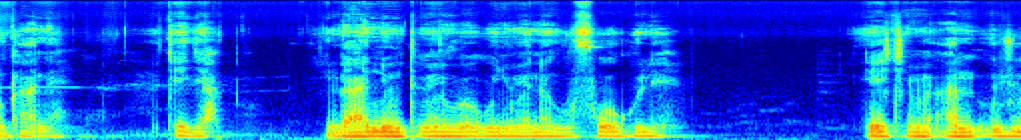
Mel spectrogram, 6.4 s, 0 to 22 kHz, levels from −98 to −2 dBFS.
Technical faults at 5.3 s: none

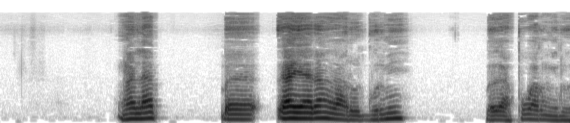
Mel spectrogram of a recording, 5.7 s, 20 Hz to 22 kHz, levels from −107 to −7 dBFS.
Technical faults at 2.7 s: Vorbis compression

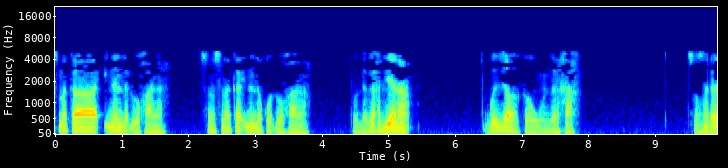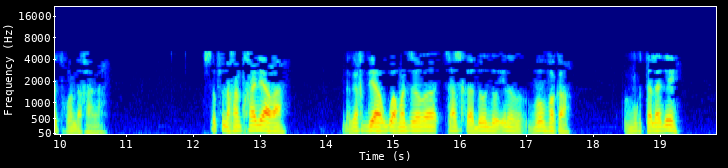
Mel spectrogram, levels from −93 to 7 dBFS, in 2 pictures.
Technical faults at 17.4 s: MP3 compression

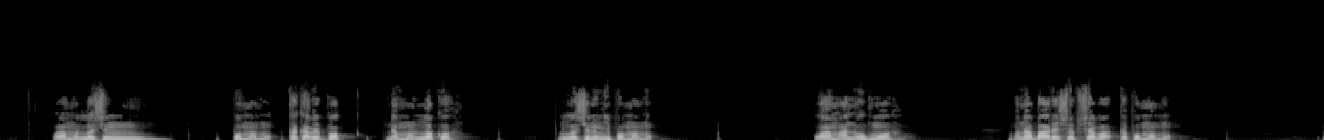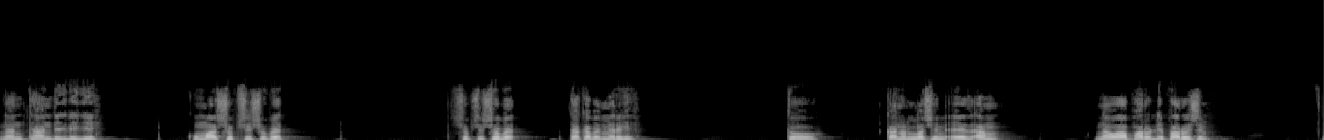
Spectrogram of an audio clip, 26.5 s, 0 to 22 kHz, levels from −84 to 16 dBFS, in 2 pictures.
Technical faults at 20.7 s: transcoding between lossy codecs

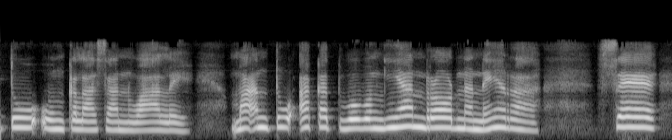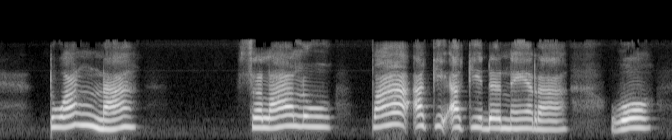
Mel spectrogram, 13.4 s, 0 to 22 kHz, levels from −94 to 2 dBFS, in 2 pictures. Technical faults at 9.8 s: pre-emphasis left on

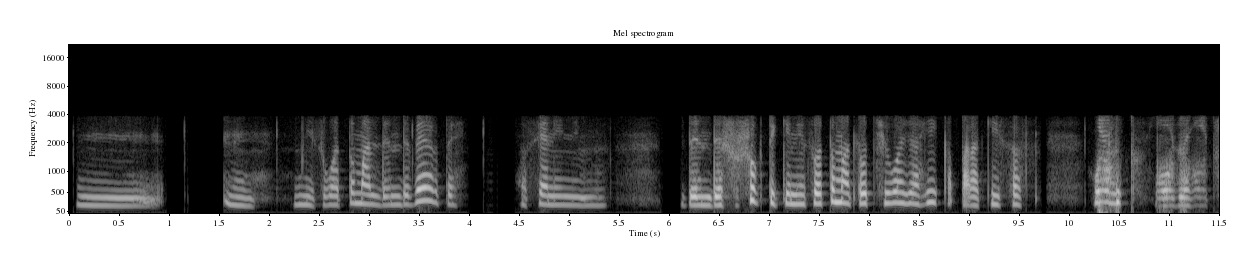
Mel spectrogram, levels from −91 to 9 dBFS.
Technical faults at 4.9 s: none

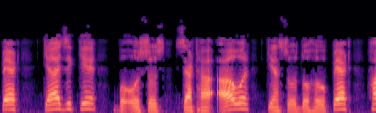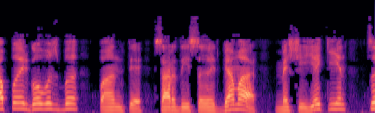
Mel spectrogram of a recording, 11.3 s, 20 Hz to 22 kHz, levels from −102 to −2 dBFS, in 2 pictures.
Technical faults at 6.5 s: MP3 compression

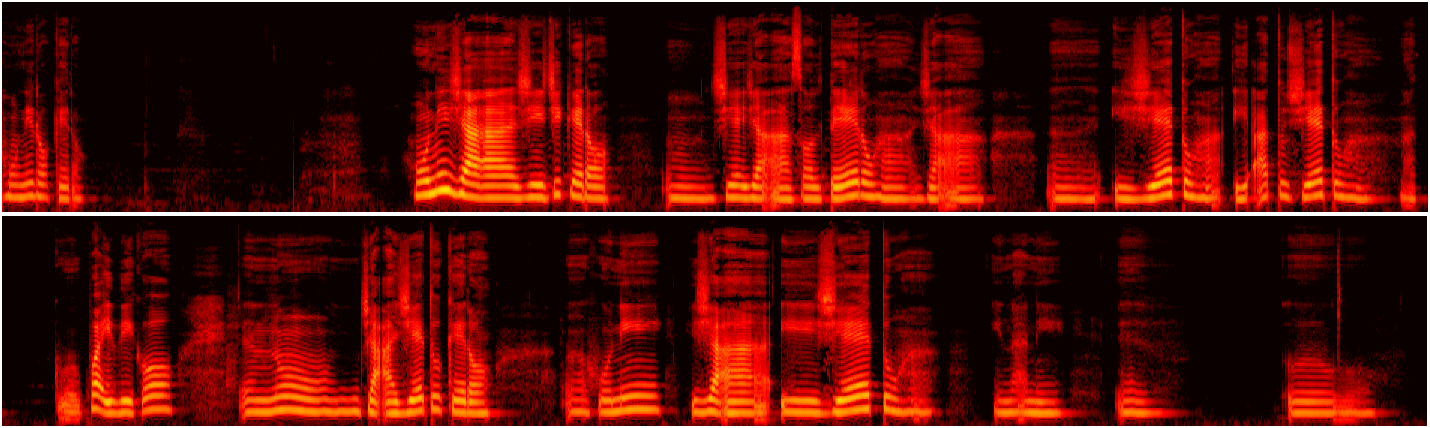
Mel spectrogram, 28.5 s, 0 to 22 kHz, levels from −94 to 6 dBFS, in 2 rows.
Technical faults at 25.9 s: none

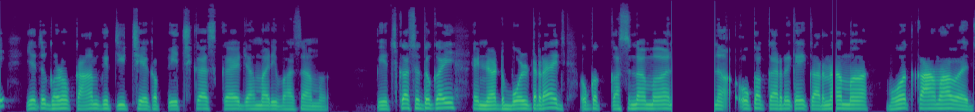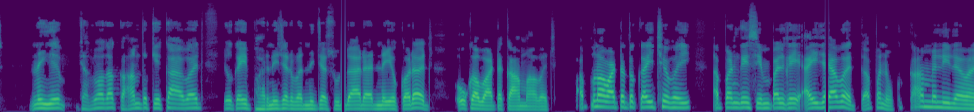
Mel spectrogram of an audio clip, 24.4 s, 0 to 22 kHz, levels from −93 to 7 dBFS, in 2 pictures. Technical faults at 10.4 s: gap between chunks

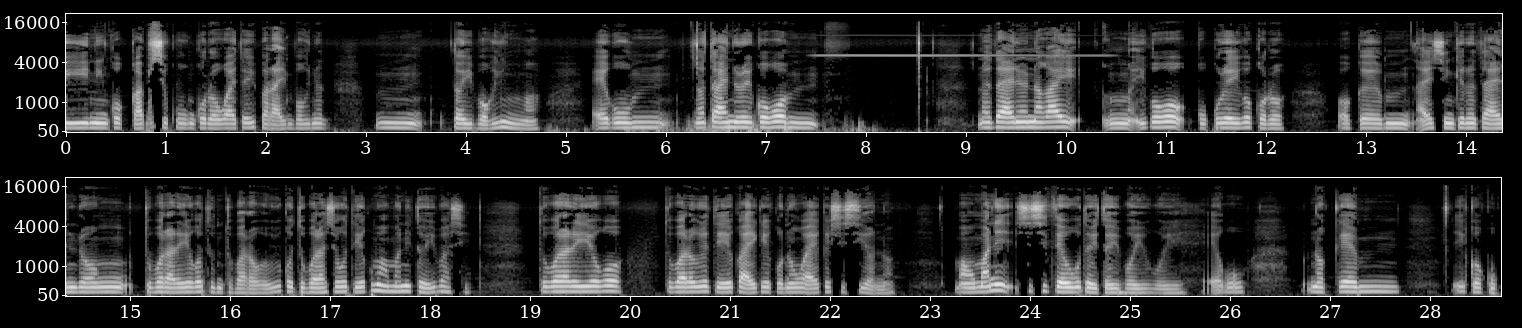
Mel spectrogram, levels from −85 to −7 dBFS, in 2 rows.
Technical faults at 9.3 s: feedback whistle

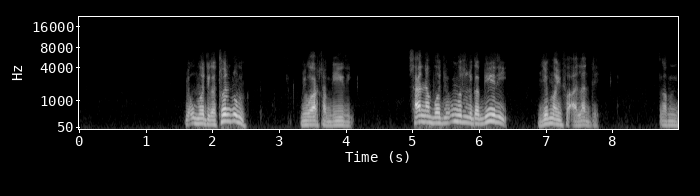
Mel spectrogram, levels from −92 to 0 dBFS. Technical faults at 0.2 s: AMR wideband (HD Voice) codec

